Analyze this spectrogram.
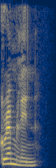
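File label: "gremlin", British English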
